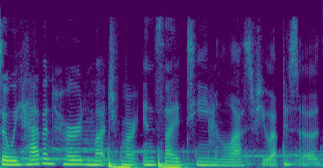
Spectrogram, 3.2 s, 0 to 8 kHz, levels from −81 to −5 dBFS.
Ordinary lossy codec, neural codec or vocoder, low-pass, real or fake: MP3, 48 kbps; none; 7.2 kHz; real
